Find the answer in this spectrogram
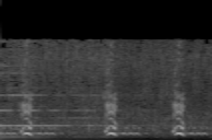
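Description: A small cartoon puppy giving three short, high yips, each rising then falling in pitch, about three-quarters of a second apart, while the last notes of a music cue die away near the start.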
